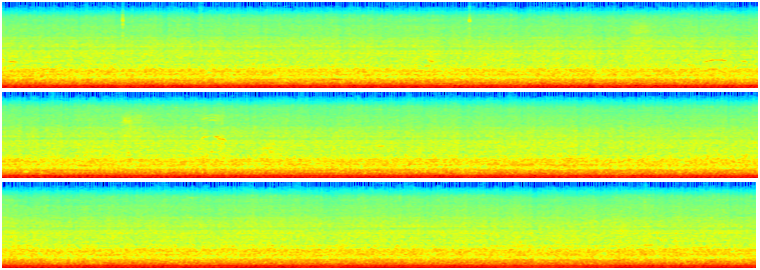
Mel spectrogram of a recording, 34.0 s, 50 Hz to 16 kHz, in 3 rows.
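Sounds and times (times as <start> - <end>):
engine idling: 0.0 - 33.9.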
